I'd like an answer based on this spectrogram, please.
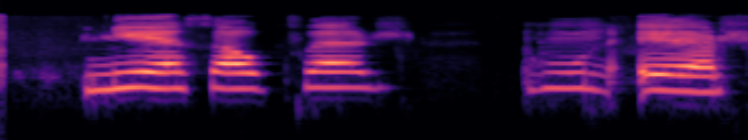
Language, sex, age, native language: Icelandic, male, 9, Icelandic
